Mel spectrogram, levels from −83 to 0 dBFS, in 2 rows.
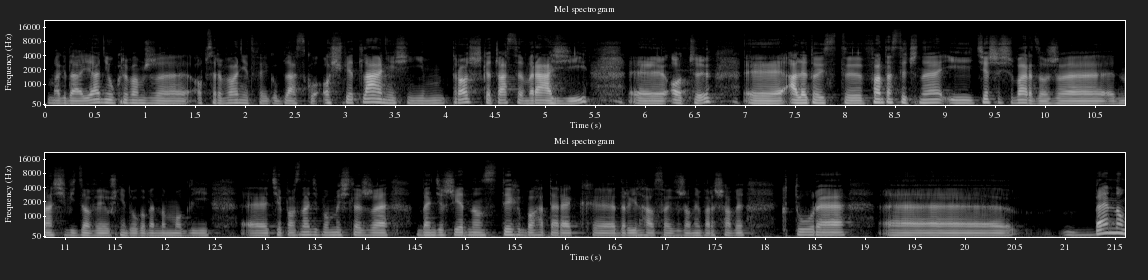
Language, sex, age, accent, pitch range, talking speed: Polish, male, 20-39, native, 110-130 Hz, 145 wpm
